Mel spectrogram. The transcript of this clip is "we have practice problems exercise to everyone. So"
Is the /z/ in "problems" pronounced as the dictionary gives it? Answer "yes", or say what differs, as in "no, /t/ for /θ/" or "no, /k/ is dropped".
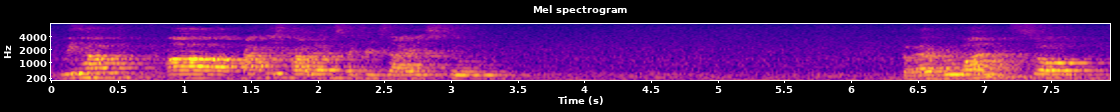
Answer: no, /s/ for /z/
